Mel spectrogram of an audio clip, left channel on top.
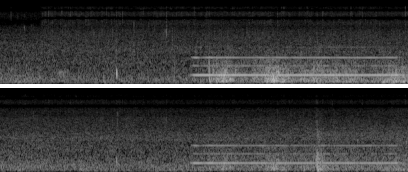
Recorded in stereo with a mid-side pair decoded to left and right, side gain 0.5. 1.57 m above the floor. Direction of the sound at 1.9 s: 35° left.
